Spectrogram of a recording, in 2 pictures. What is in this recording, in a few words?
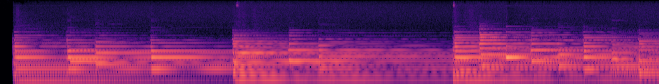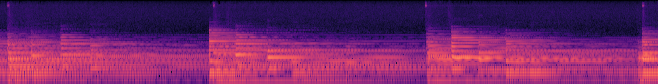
Piano Sad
